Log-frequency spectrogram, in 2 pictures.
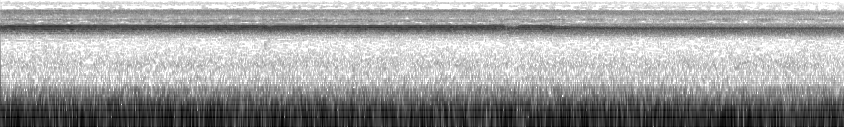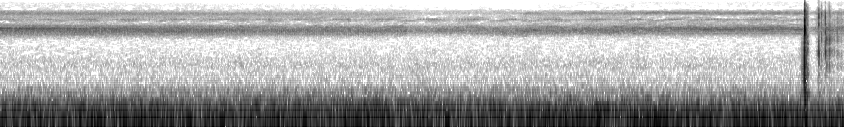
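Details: Cicadas in the summertime forest canopy hold a steady, high, shimmering buzz over a low background rumble.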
